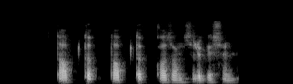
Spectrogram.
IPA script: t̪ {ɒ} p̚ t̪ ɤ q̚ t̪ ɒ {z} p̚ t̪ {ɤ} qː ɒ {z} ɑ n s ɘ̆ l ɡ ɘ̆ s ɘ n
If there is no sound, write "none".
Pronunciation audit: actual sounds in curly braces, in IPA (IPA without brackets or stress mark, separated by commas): ɒ, none, ɤ, z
